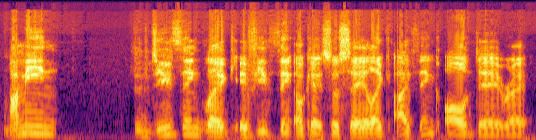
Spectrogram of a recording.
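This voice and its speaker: A man's voice: medium pitch, big pitch swings, unhurried, sharp tone, no room sound. A young man in his late teens co-hosting a podcast, laid-back and sarcastic, laughing easily. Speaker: podcast co-host. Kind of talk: casual chat.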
